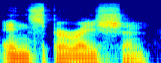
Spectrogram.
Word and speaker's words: inspiration: and the noun inspiration but the stress is not on the final syllable inspiration on the third syllable inspiration it fills me with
